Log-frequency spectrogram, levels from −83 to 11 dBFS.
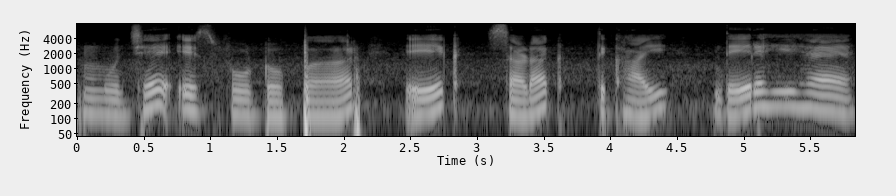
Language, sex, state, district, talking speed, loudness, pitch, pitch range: Hindi, male, Madhya Pradesh, Katni, 105 wpm, -23 LUFS, 130 Hz, 120-160 Hz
